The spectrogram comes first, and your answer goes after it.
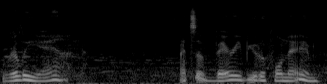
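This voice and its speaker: A man's voice: high-pitched, steady tone, a little slow, vocal fry, warm tone, faint music behind. A man playing a loyal, teasing young nobleman in an audio drama, eager and playful in manner. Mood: teasing, curious.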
